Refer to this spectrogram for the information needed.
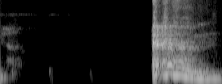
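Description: human body sound, coughing and throat clearing

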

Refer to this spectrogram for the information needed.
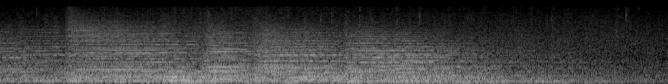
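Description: nature, heavy rain with thunder

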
